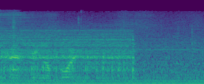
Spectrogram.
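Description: CB radio receive audio from its speaker: a steady whistling tone mixed with faint garbled voice that cuts off a little over a second in, over a steady low electrical hum.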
